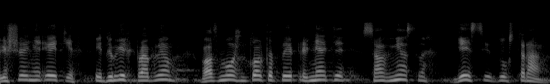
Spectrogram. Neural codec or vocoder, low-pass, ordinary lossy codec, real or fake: codec, 16 kHz, 1 kbps, FreqCodec, larger model; 7.2 kHz; none; fake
